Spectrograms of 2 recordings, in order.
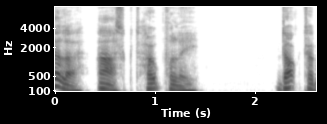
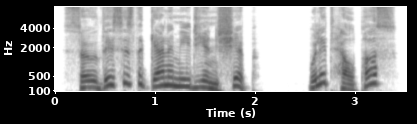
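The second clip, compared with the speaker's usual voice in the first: lightly raised voice of an eager official; a hint of a higher, hopeful leader; Senate leader voice; 8 semitones higher than usual. Senate leader asks scientists about the alien ship, lightly raised voice.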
